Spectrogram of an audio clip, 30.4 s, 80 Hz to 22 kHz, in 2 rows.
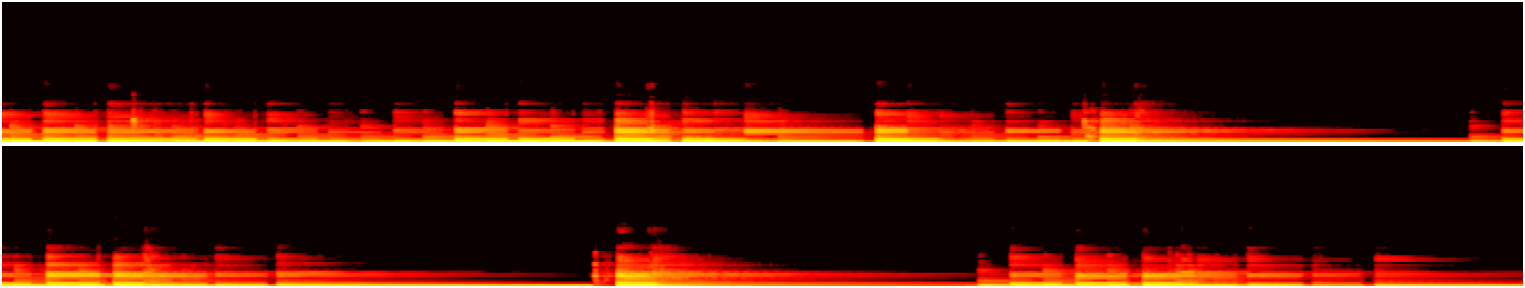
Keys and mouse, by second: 1.8 ctrl+z, 7.7 ctrl+z, 19.5 ctrl+z, 28.3 m.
